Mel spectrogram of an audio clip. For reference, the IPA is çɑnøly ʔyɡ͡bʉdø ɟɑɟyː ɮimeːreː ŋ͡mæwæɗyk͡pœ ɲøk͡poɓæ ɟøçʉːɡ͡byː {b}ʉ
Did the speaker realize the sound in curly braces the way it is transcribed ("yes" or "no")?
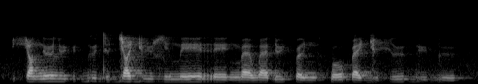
yes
